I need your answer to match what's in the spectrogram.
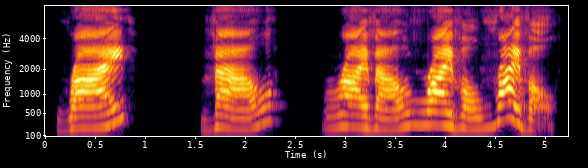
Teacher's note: that second syllable is unaccented it kind of makes the lazy vowel sound so that's that schwa that we talked about when you're finished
